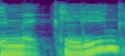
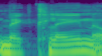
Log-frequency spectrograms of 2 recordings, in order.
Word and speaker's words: McLean: Und zwar Lucy McLean, obwohl sie McLean gesprochen wird in der Serie, wurde sie immer super merkwürdig, ja. Ne? – Also Lucy McLean, aber wird McLean ausgesprochen.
